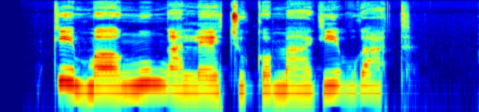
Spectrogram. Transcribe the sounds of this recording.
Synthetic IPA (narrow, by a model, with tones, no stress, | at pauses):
kɪ˦mɔ˨ŋu˦ŋa˨lɛ˨t͡ʃu˨ko˨ma˨ɡɪ˦bɡa˦t̪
